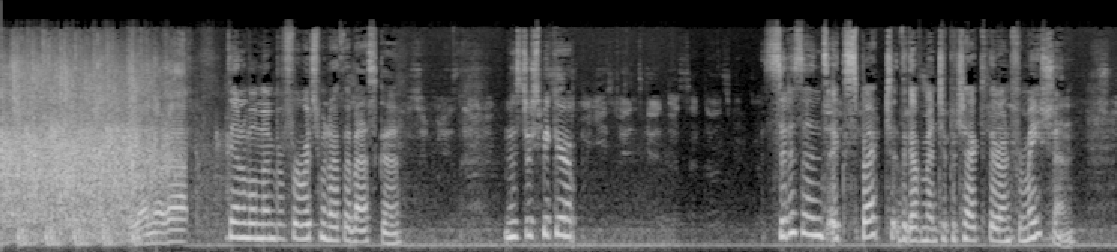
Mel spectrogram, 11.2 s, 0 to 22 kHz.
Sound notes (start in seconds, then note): 2.3 some Applause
